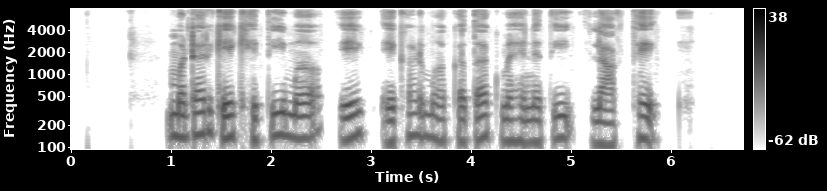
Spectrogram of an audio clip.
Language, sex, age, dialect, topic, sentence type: Chhattisgarhi, male, 31-35, Eastern, agriculture, question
